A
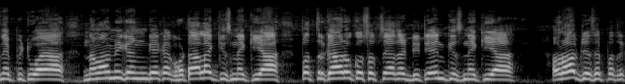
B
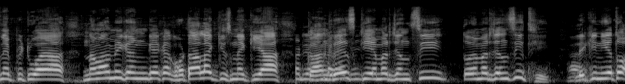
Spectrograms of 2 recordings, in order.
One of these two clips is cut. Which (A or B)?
B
